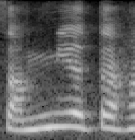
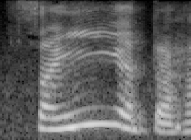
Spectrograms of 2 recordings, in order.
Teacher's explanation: య వస్తే అనునాసిక యకారం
